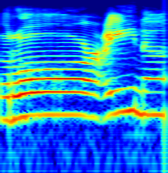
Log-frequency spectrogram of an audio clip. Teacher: اس word میں 2 بار الف مد آ رہی ہے، را پر فتحہ ہے تو را کو ہیوی پڑھیں گے اور 2 کاؤنٹ بھی پڑھیں گے، اور نون کے بعد الف مد ہے تو نون کو بھی 2 کاؤنٹ پڑھیں گے۔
